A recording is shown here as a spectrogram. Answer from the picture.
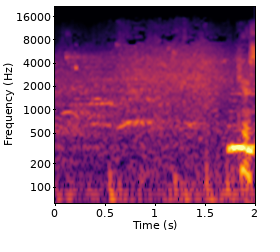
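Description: Basketball dribbled on a hardwood court over the murmur of an arena crowd, with echo from the hall. A commentator starts speaking near the end.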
